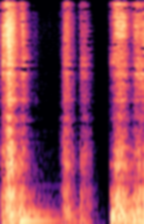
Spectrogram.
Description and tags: EMPTY DIFFERENT TUBES WITH SOAP SHAMPOO OR JELLY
